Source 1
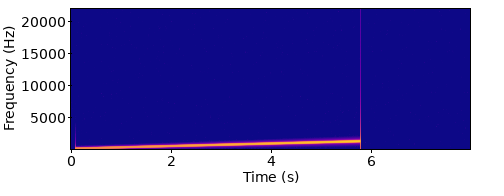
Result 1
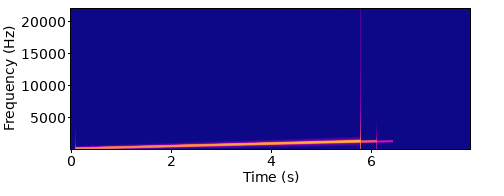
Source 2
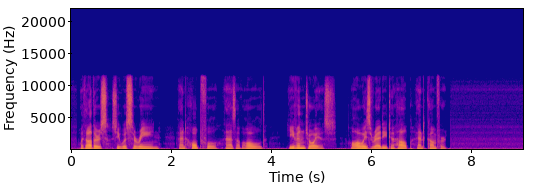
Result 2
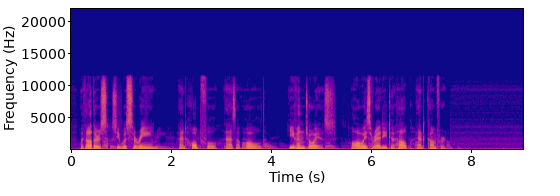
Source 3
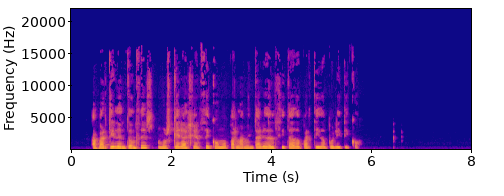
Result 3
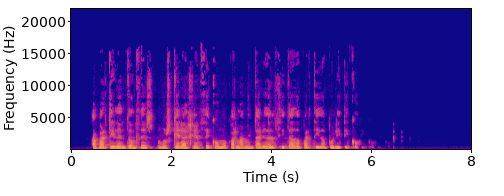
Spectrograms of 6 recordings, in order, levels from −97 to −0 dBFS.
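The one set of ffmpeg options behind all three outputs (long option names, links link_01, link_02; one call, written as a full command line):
ffmpeg -i in.wav -filter_complex "[0:a]asplit=2[link_01][link_02];[link_02]adelay=327,lowpass=frequency=980:poles=1,volume=-21.5dB,asplit=2[link_03][link_04];[link_04]adelay=327,lowpass=frequency=980:poles=1,volume=0.16[link_05];[link_01][link_03][link_05]amix=inputs=3:normalize=0,volume=-3dB" out.wav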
